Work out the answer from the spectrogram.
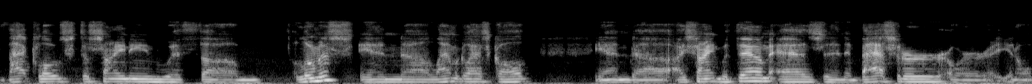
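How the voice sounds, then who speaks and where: A middle-aged man chats as a podcast guest in a folksy, plain-spoken style. His pitch is average. The sound is dry and a little dull, like lo-fi call audio. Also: no echo. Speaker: podcast guest, angler and fishing pro staffer. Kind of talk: casual conversational storytelling.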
